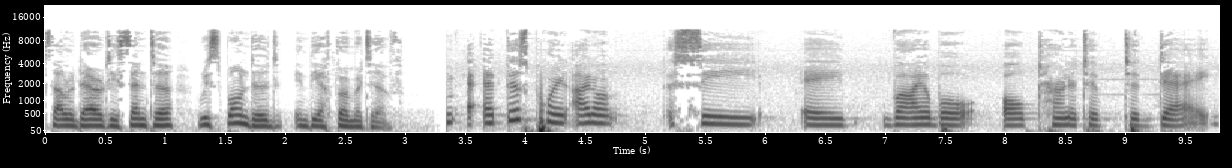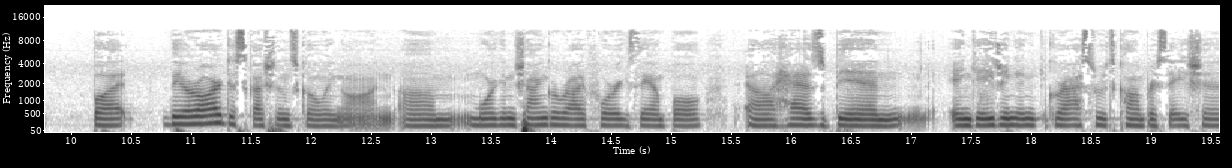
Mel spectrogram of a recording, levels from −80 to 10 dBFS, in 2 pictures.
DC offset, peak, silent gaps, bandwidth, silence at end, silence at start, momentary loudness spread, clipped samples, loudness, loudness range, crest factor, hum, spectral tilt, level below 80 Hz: under 0.1%; -2 dBFS; 3.30-3.34 s; 11.5 kHz; 0 s; 0 s; 10 LU; under 0.1%; -20 LUFS; 2 LU; 18 dB; none; -5.5 dB/octave; -30 dBFS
